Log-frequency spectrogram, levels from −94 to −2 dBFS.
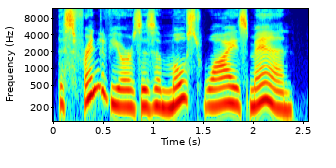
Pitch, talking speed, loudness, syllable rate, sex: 230 Hz, 210 wpm, -15 LUFS, 3.9 syllables/s, female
